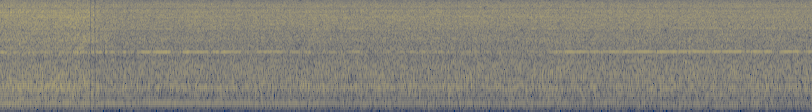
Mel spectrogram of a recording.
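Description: Electric stand mixer running steadily with its whisk attachment beating cake batter: a motor whine over an even whirring hum, dropping slightly in level about a second in.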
